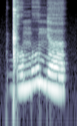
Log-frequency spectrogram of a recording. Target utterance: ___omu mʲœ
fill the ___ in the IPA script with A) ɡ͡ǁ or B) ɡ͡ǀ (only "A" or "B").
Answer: A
